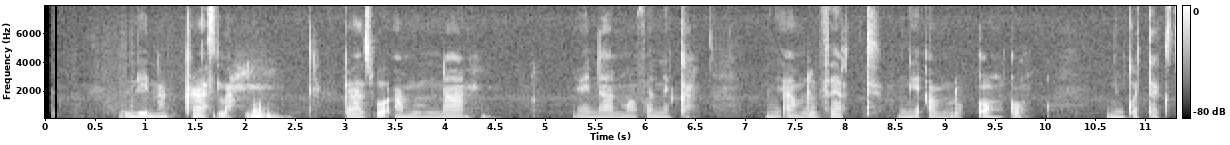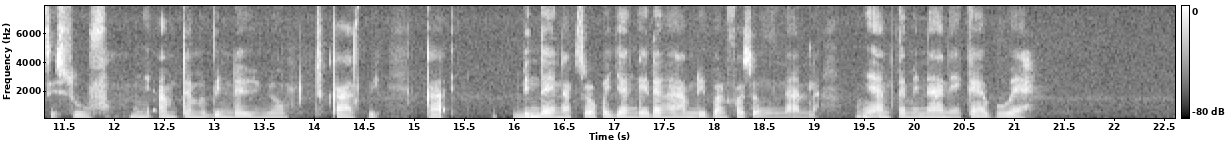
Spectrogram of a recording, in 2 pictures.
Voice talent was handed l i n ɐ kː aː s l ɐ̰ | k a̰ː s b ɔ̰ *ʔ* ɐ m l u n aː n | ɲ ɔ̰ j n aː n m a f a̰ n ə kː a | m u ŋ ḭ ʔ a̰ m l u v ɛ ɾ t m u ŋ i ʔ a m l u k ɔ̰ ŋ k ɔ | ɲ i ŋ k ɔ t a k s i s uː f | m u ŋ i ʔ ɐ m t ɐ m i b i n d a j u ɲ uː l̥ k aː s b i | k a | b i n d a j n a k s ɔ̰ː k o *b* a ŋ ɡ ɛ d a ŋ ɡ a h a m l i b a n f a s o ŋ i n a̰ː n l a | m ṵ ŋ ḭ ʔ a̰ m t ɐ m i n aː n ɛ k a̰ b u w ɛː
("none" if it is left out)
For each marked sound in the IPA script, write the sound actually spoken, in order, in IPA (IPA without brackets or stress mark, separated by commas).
ʔ, ɟ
